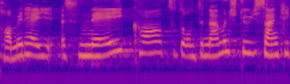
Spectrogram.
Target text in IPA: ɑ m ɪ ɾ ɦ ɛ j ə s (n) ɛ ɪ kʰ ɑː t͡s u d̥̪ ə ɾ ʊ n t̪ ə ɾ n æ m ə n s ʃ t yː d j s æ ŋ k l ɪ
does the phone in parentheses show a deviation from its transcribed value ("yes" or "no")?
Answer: no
